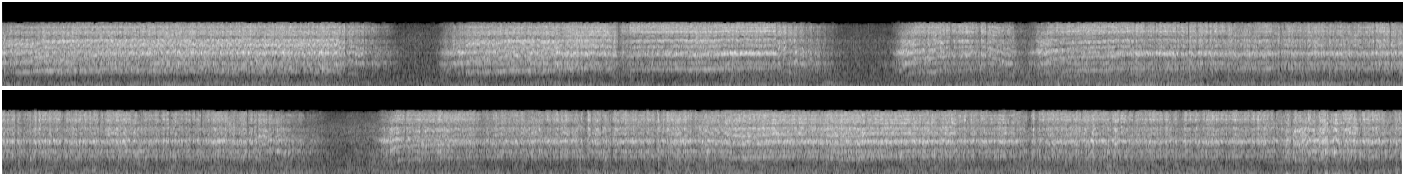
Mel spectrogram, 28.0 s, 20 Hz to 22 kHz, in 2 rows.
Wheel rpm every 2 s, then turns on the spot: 170, 170, 120, 210, 90, 170, 230, 230, 120, 200, 230, 230, 230, 230.
none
